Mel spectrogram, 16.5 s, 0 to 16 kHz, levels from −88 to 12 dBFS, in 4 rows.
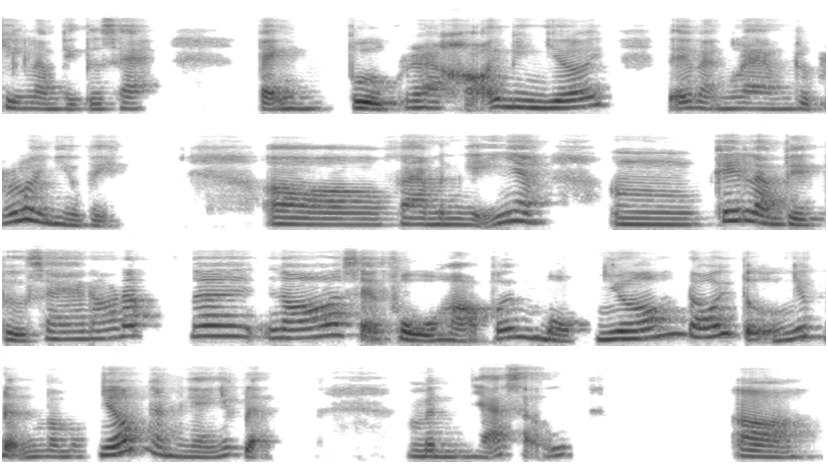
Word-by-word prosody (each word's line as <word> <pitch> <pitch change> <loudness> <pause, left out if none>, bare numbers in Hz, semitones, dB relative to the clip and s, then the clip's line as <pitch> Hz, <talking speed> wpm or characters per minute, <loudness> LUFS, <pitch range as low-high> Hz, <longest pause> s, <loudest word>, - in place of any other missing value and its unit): chuyện 210 -4 -3
làm 180 -2 -5
việc 165 - -6
từ 175 - -5
xa, 185 +1 -5 0.6
bạn 180 0 +1 0.3
vượt 200 -4 +9
ra 220 -1 -1
khỏi 245 - +1
biên 235 -2 +2
giới 230 +7 +3 0.3
để 195 - 0
bạn 190 -3 -6
làm 180 -2 -5
được 180 -1 -6
rất 265 - -1
là 345 - +5
nhiều 190 -7 -2
việc. 155 -1 -8 0.7
Ờ, 210 -1 +1 0.5
và 200 -1 -1
mình 195 0 -2
nghĩ 190 +6 -4
nha, 290 -2 0 0.3
ừm, 195 -1 -2
cái 315 +1 +4
làm 260 -10 +3
việc 195 -3 0
từ 205 -3 +2
xa 240 +4 -3
đó 255 +3 -3
đó, 335 - +4 0.3
nó 335 - +2 0.4
nó 295 +7 +3
sẽ 360 - 0
phù 205 -7 +6
hợp 180 -3 +1
với 275 +3 +2
một 245 -11 +1
nhóm 250 +5 +5
đối 335 +3 +5
tượng 480 - +1
nhất 305 +3 0
định - - +3
và 190 - -4
một 185 0 -9
nhóm 245 +2 +6
ngành 220 -7 -2
nghề 175 -1 -4
nhất 240 +5 -6
định. - - +1 0.7
Mình 195 -1 -2 0.2
giả - - -1
sử - - -5 1.0
ờ, 185 -4 +1
210 Hz, 200 wpm, -22 LUFS, 185-260 Hz, 1.0 s, vượt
